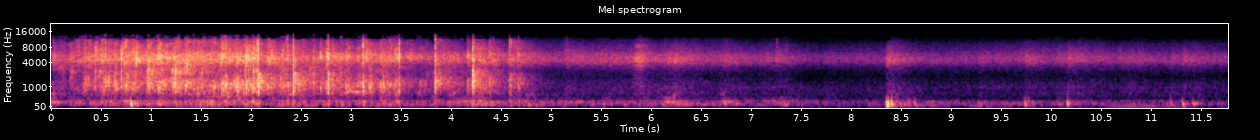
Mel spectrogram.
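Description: An audience at a church service gives applause to the Lord: brisk, dense clapping that stays loud for a few seconds, then thins out and trails off into scattered claps and a quieter murmur.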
